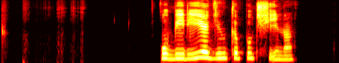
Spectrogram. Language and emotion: Russian, neutral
